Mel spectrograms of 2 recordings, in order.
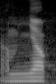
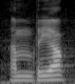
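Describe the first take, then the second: First: The second syllable starts with an N sound. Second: The second syllable starts with an R sound. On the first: "bacanya emnyok ya" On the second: "Emryok tulisannya"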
